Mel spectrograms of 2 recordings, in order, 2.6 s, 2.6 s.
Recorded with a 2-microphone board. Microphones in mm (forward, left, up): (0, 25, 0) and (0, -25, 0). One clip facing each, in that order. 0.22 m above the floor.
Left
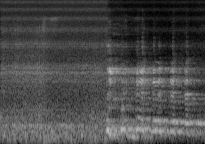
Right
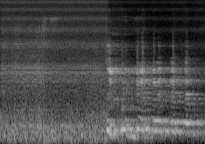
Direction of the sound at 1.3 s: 25° left (ahead or behind).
